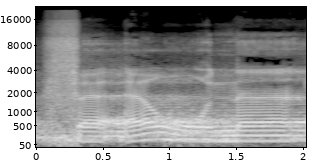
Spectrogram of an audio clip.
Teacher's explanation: Okey, ilam ikhfa juga, fa'auna. Okey, fa nipis, a nipis, masuk ke ghin, mati dengan tebal.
